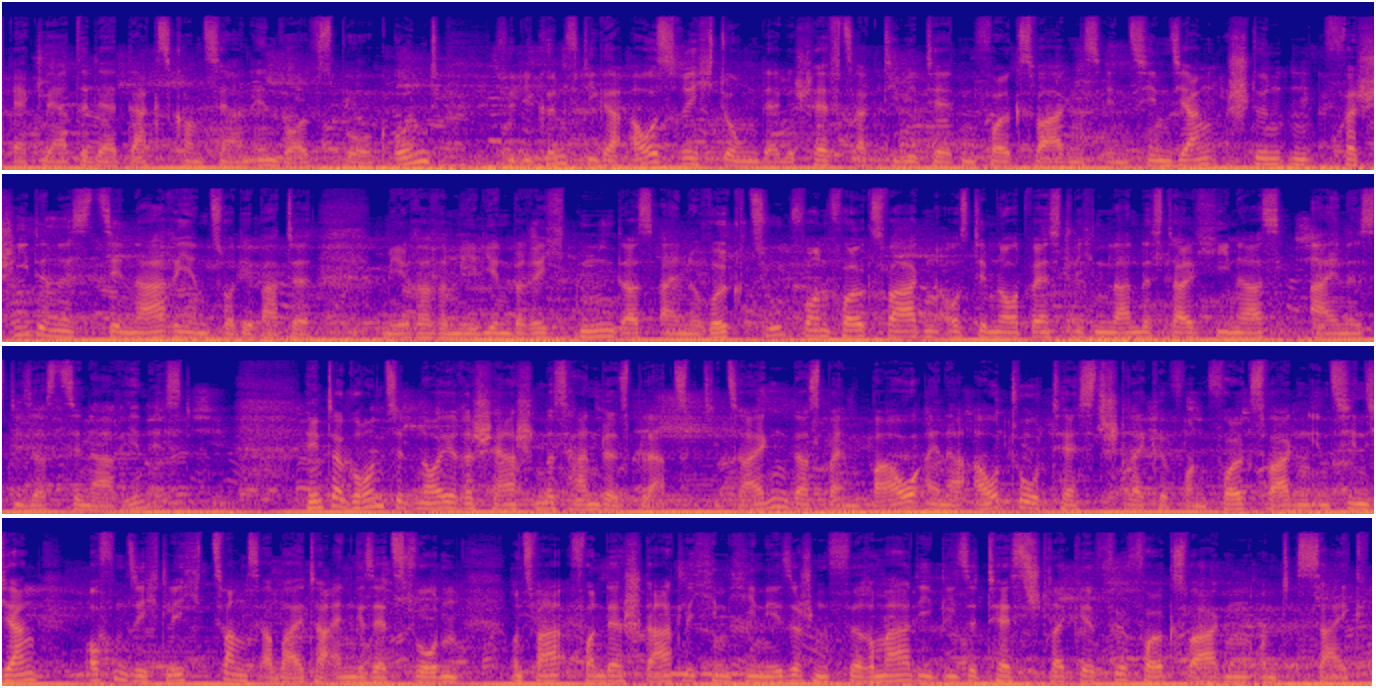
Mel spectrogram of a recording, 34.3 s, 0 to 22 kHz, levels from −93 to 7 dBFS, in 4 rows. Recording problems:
chatter from many people; loud; throughout; 9 dB below the speech
low rumble; faint; throughout; 20 dB below the speech

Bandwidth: 15 kHz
